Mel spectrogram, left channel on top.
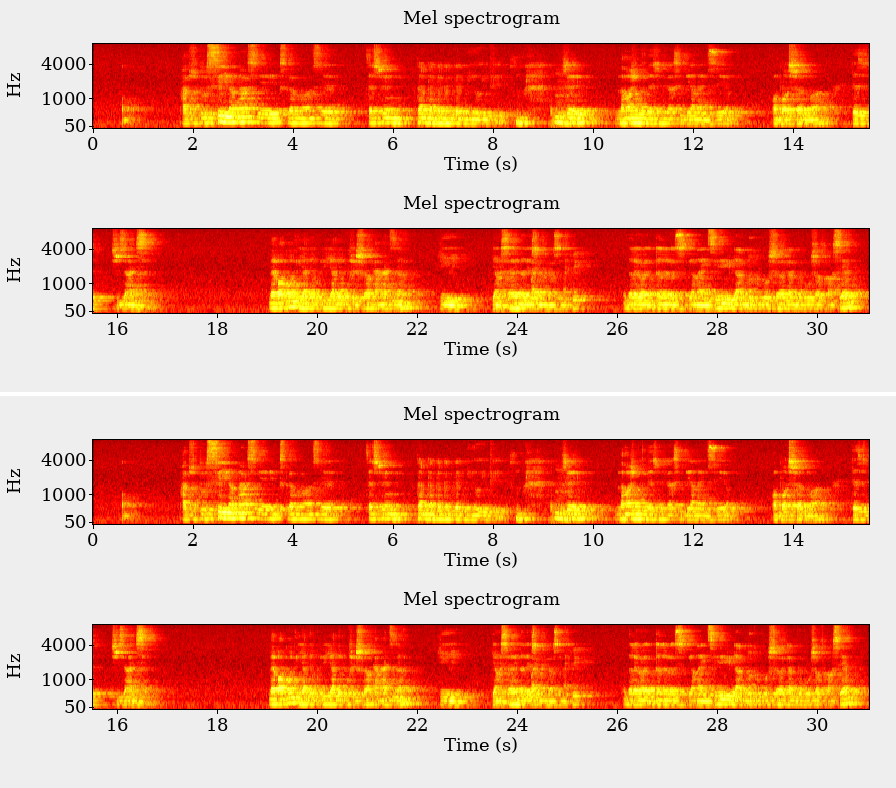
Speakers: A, on the right (about 25°); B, in the centre.
A: bon, pas du tout. S'il y en a, c'est extrêmement, c'est, c'est une grande, grande, grande, grande, grande minorité. <laughs>
B: Hmm,
A: Je- la majorité des universités en Haïti comportent seulement des étudiants haïtiens. Mais par contre, il y a des, il y a des professeurs canadiens qui, qui enseignent dans les
B: ouais,
A: universités.
B: ok,
A: de la- de l'université en Haïti. Il y a d'autres brochures, il y a des brochures français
